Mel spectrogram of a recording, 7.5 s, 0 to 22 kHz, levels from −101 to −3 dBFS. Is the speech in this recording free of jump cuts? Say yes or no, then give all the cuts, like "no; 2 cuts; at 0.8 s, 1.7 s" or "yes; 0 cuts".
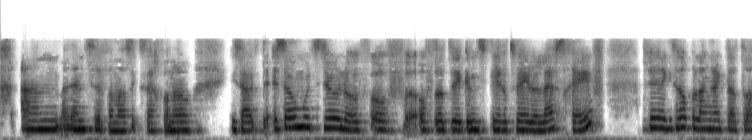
yes; 0 cuts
